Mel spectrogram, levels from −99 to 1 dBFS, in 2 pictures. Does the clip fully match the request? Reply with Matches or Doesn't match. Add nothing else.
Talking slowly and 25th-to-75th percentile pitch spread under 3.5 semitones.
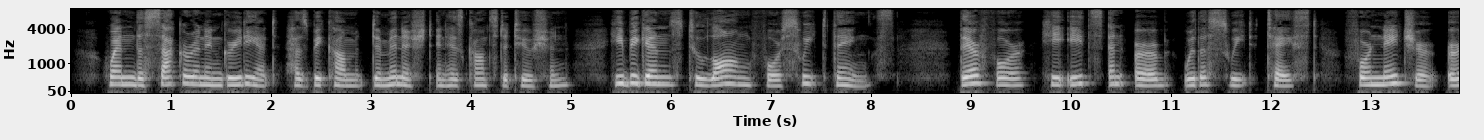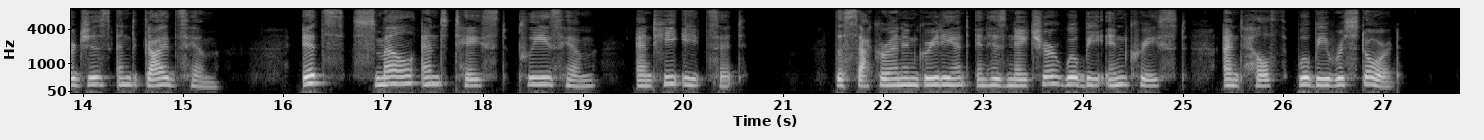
Matches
